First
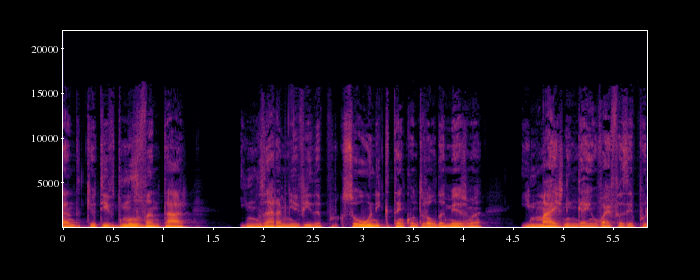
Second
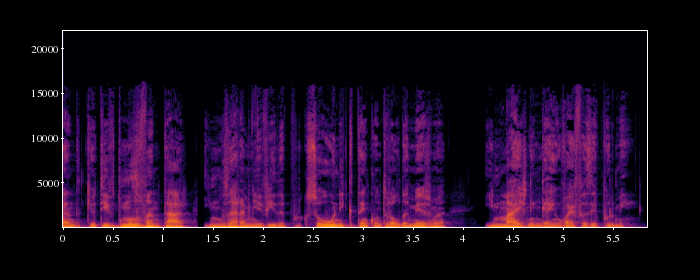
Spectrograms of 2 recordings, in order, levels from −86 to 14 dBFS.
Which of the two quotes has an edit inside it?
second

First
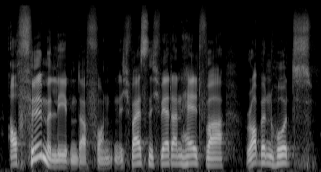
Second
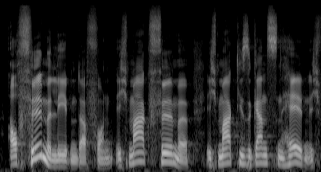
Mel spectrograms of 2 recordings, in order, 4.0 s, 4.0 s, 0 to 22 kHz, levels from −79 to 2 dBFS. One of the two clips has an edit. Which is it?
first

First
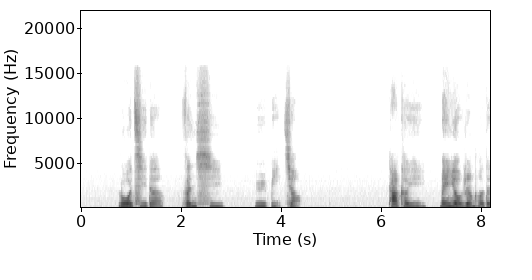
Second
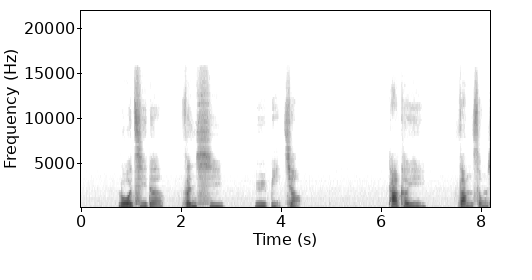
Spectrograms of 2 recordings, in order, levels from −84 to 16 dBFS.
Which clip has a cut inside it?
first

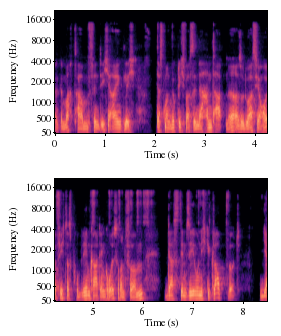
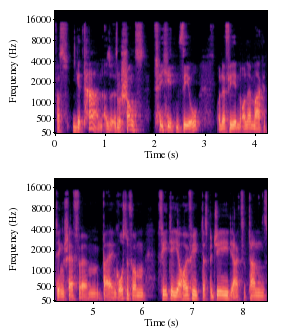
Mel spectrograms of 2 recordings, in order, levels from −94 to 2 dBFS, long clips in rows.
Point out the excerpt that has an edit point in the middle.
second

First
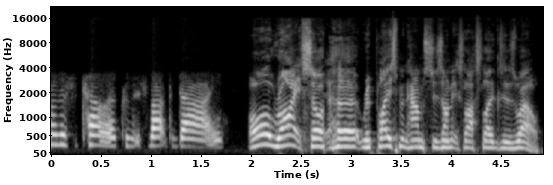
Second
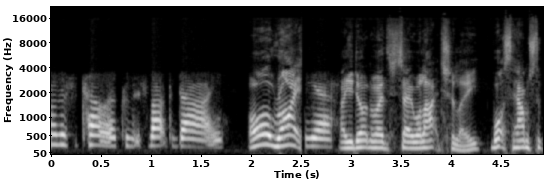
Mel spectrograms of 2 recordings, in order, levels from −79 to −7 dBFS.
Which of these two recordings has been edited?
second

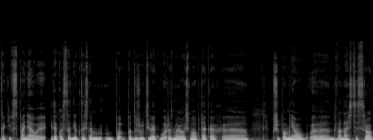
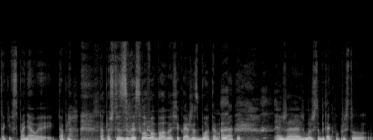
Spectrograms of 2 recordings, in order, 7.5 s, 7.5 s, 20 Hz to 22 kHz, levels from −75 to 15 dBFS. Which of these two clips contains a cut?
first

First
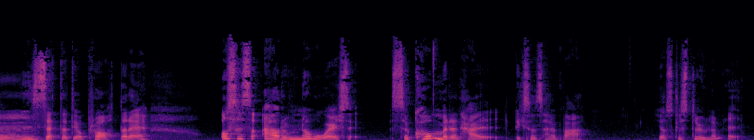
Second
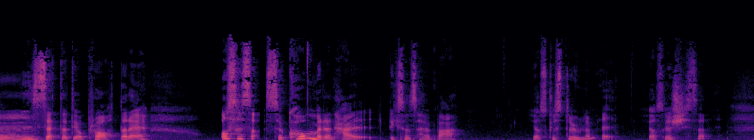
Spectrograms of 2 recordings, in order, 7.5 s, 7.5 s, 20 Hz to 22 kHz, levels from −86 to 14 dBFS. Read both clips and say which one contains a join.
second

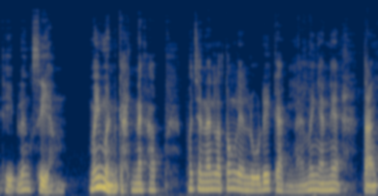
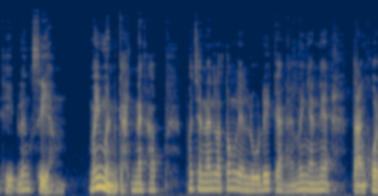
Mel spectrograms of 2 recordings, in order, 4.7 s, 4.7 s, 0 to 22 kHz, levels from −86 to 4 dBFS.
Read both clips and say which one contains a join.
second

